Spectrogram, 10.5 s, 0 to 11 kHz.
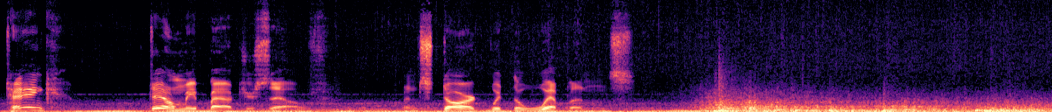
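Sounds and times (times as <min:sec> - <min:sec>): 
deep thunder rumbling: 0:00.0 - 0:10.5
heavy rain: 0:00.0 - 0:10.5
speech: 0:00.1 - 0:00.7, 0:01.5 - 0:03.3, 0:04.0 - 0:06.4.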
